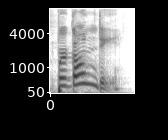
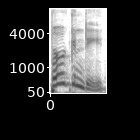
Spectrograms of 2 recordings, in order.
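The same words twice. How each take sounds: First: It uses the pronunciation local to New Orleans. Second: It uses the pronunciation common outside New Orleans. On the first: This is how people in the city say it. "Down there, it's Burgundy" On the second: This is how people elsewhere say it. "up here, this is Burgundy"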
